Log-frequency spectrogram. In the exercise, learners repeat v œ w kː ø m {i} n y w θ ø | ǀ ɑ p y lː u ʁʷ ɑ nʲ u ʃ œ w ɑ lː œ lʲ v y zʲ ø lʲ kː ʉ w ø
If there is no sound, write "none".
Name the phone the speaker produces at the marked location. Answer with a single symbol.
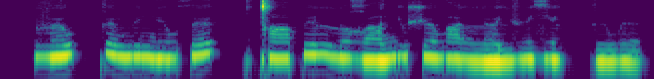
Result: y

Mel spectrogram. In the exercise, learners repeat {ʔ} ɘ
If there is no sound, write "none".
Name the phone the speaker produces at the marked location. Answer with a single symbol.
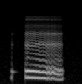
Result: ʔ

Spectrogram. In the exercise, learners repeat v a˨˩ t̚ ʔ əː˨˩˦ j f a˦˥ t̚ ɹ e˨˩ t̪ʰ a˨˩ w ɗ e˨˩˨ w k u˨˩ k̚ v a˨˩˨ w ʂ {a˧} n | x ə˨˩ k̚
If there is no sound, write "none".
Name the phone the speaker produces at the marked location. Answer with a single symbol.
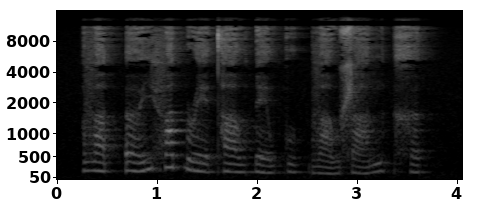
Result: a˨˩˦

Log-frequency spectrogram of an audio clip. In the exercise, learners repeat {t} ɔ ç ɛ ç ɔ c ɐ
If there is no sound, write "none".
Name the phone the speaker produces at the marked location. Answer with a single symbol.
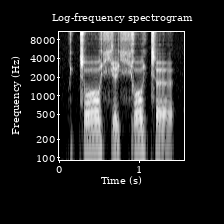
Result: c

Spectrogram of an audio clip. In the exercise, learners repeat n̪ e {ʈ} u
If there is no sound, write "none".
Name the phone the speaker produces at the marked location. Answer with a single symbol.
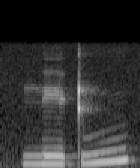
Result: ʈ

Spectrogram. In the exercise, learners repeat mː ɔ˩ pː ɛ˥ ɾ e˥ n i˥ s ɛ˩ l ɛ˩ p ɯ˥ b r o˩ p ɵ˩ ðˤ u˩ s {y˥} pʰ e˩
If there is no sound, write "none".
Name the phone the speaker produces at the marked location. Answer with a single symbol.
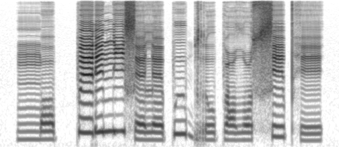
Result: e˥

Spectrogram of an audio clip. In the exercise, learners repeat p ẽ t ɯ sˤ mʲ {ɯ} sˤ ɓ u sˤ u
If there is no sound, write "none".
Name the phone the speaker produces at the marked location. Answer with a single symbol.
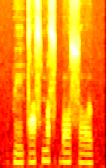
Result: ə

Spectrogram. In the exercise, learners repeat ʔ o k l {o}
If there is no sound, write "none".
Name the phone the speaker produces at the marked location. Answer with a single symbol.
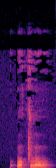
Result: o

